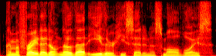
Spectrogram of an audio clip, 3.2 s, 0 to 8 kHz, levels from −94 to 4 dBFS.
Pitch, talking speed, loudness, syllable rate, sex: 120 Hz, 240 wpm, -17 LUFS, 5.3 syllables/s, male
